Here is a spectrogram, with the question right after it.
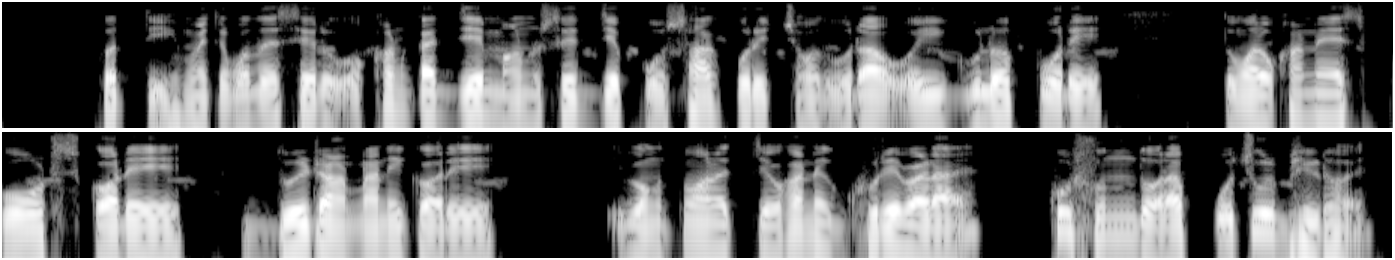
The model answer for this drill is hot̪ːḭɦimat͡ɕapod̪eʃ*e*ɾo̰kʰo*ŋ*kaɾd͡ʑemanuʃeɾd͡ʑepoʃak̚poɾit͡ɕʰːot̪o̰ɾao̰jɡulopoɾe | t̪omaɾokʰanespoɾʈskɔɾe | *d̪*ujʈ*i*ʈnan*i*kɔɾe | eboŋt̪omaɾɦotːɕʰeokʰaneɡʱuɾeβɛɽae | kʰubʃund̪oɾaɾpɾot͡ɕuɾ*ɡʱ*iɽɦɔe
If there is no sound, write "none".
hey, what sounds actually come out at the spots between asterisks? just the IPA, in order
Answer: e, n, d̪, a, i, bʱ

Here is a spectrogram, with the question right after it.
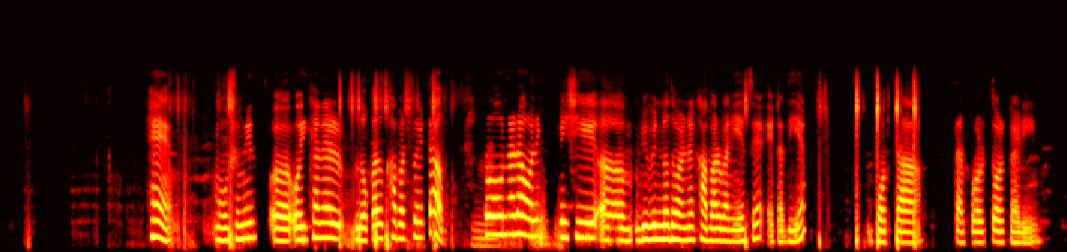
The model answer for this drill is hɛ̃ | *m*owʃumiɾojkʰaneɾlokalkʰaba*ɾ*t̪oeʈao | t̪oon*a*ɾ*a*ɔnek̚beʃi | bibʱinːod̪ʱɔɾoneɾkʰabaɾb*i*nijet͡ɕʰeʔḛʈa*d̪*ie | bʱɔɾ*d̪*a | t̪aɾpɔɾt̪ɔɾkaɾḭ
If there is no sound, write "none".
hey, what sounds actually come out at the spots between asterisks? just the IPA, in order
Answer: m, ɾ, a, a, a, d̪, t̪

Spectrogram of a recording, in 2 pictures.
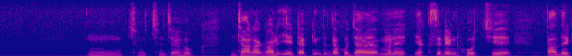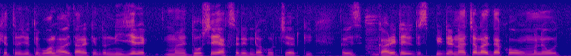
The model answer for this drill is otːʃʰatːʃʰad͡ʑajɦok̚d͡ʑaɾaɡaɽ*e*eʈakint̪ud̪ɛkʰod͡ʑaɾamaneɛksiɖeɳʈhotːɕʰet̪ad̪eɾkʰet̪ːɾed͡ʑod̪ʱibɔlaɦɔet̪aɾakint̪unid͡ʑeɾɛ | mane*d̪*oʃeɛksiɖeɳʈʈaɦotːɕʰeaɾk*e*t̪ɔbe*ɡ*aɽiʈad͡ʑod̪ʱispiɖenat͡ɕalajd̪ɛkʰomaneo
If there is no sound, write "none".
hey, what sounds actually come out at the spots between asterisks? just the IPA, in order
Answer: i, d̪, i, ɡ

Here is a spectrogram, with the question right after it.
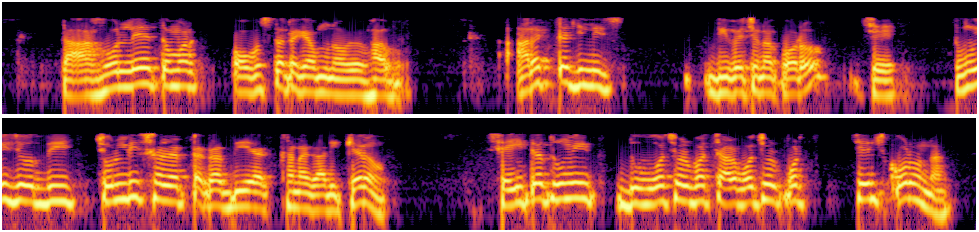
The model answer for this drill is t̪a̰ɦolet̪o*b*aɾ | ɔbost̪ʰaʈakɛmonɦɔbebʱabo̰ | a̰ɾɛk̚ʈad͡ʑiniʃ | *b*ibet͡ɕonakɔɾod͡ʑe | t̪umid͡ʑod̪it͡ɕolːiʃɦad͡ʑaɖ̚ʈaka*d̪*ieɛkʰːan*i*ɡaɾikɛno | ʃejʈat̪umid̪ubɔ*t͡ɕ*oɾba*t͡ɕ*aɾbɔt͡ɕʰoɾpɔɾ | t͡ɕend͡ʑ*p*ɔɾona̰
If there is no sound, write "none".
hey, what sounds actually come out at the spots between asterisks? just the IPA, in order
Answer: m, b, d̪, a, t͡ɕʰ, t͡ɕ, k

